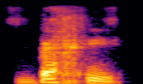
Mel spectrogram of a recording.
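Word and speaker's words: בכי: It's unusual also in that the first syllable gets the stress, even though it's not one of those echo vowel words with 2 syllables with the same vowel, like, my name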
